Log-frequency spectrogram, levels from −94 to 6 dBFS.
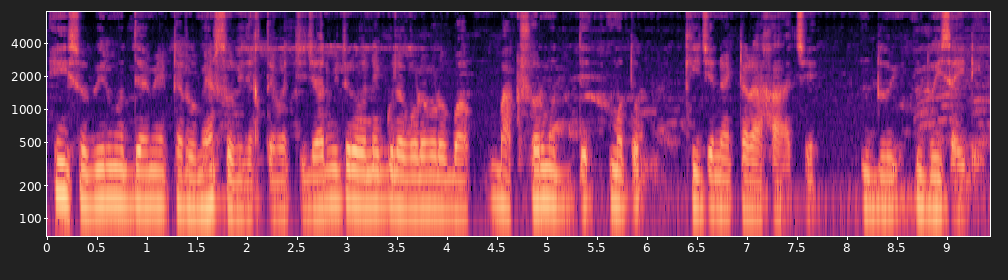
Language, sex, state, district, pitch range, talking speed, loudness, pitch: Bengali, male, Assam, Hailakandi, 120-140 Hz, 165 wpm, -17 LUFS, 130 Hz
